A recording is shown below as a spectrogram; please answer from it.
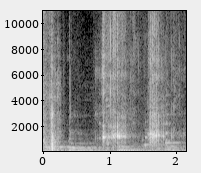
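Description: Background music, with a sharp double crack at the start as a knife cuts through a chocolate-coated cinder toffee (honeycomb) bar. Two more short crunchy noises follow, about a second in and near the end.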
